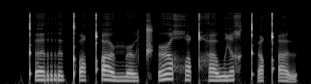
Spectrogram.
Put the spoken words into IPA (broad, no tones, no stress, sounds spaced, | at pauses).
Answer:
kʼ ə r ɯ kʼ ɔ qʼ ə˞ m ə˞ u̯ t͡ʃʼ ə˞ χ u qʰ ɯ w i χ kʼ ɵ qʼ ɯ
